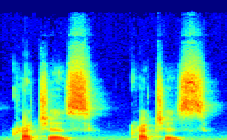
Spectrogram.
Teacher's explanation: the final s is a z sound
